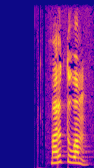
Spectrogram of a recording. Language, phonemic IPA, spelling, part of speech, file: Tamil, /mɐɾʊt̪ːʊʋɐm/, மருத்துவம், noun, Ta-மருத்துவம்.ogg
- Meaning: 1. medicine 2. practice of medicine 3. remedy 4. midwifery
